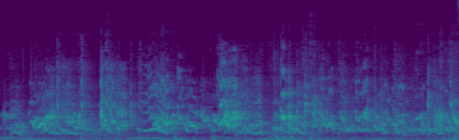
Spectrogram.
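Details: Budgerigars giving a steady, busy warble of high chirps, squeaks and scratchy notes that overlap without pause for the whole stretch.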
